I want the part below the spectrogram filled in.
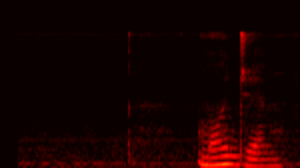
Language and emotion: Russian, neutral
